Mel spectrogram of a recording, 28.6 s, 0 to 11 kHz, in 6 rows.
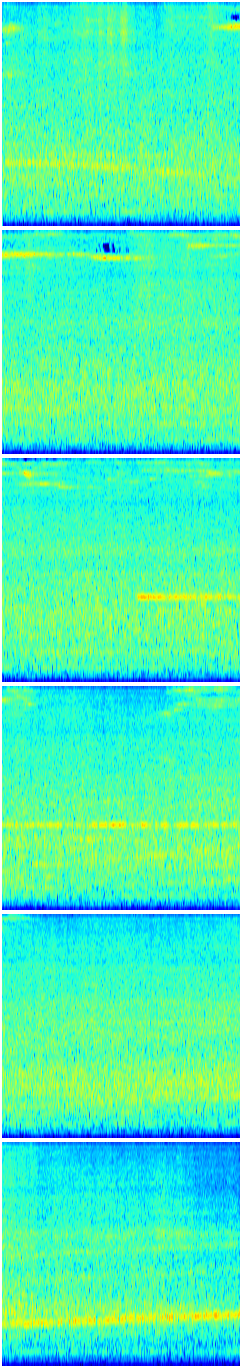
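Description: N700-series Kyushu Shinkansen train moving slowly along the station platform, with wheel and rail noise under its motor whine. The whine drops in pitch over the first few seconds and climbs again over the last few.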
